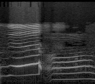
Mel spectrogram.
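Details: Infant crying with two loud, tuneful wails separated by a brief catch of breath, while asked where Vice Ganda is: ordinary baby crying.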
